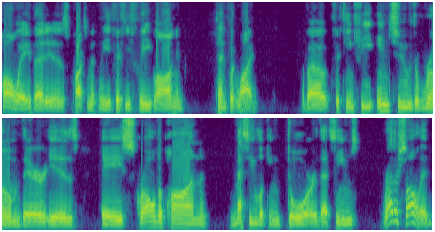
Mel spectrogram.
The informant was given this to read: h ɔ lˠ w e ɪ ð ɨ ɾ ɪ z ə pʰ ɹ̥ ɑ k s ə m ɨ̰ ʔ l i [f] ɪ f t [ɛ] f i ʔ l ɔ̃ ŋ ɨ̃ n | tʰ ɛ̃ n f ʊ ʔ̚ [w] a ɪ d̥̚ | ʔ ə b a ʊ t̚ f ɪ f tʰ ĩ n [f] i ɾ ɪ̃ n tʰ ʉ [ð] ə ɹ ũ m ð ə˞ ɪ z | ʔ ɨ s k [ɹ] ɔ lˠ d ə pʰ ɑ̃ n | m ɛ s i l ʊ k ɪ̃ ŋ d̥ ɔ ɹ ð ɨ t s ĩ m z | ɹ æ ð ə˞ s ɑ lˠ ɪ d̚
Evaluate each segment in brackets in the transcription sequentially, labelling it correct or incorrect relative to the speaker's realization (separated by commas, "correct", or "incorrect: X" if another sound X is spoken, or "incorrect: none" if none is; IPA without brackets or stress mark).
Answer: correct, incorrect: i, correct, correct, correct, correct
